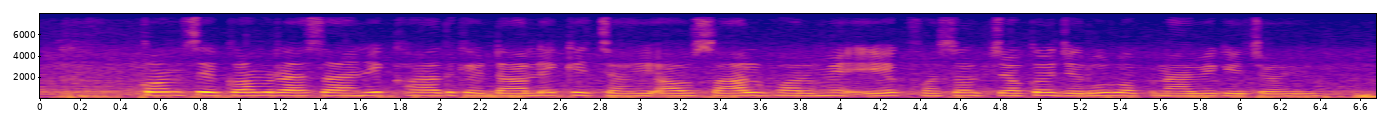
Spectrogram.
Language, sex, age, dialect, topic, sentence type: Bhojpuri, female, 18-24, Western, agriculture, statement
